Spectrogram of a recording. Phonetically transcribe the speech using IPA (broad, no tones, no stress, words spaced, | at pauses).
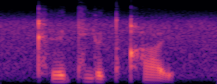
kʰetʲjœtʲqʰe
